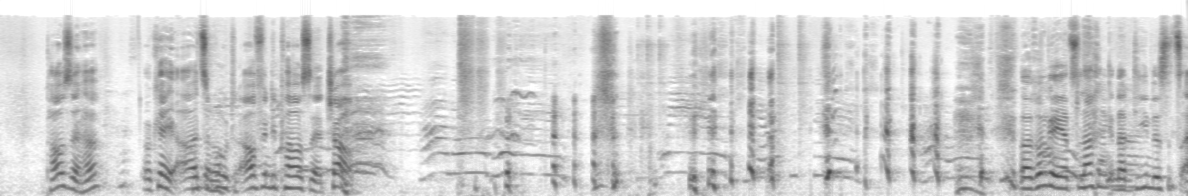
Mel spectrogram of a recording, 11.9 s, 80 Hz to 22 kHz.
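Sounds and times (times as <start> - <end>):
speech: 0.5 - 3.8, 4.6 - 5.2, 10.2 - 11.8
pet cat meowing: 2.0 - 7.4
laughter: 3.1 - 3.9, 4.6 - 11.6.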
